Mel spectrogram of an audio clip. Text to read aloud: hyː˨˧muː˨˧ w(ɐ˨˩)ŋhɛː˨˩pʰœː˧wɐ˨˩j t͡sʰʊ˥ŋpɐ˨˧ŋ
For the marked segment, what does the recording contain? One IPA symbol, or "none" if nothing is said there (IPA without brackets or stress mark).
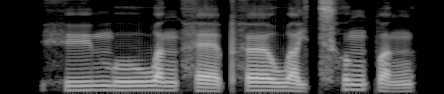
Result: ɐ˧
